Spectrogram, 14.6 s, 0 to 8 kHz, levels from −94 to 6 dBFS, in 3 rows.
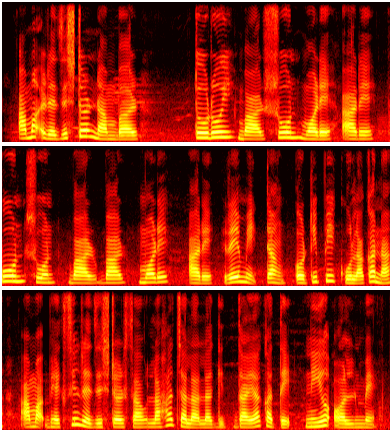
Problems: none marked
